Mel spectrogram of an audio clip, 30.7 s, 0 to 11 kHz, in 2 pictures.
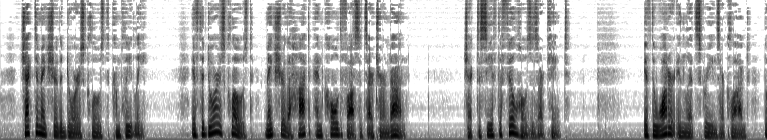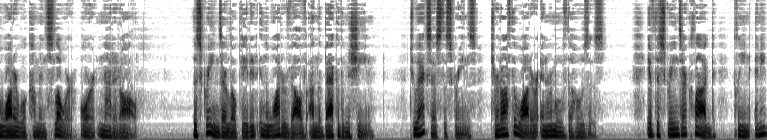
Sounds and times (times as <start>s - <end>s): Speech: 0.4s - 3.0s, 3.8s - 8.2s, 9.2s - 11.4s, 12.8s - 18.2s, 19.2s - 22.9s, 23.5s - 27.5s, 28.1s - 30.6s.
